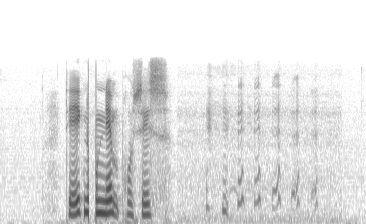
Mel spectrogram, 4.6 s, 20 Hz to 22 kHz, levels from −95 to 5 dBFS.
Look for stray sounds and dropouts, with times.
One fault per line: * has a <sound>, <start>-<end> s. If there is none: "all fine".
* has a dropout, 1.1-1.2 s
* has a laugh, 2.6-4.1 s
